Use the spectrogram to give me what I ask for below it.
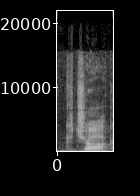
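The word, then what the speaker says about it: Tkachuk: And it sounds like the last name sounds like the sound you make when you throw a big rock in the water.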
